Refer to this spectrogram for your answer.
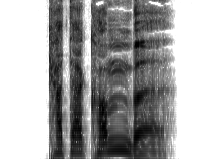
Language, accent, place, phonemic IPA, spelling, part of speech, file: German, Germany, Berlin, /kataˈkɔmbə/, Katakombe, noun, De-Katakombe.ogg
- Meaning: 1. catacomb (underground cemetery) 2. other underground systems, especially (sports slang) the changing rooms in a stadium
